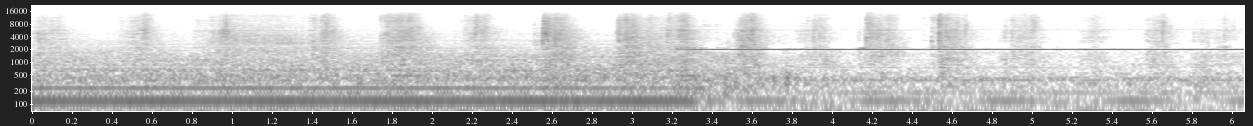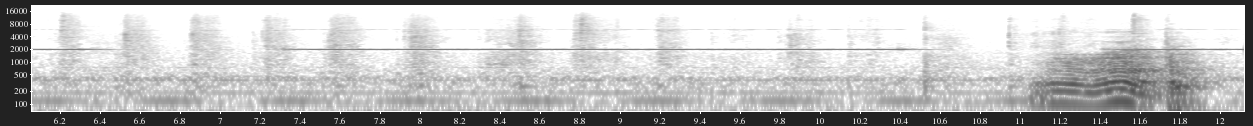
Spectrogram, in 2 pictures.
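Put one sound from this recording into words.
A knife scrapes spread across a bagel.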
